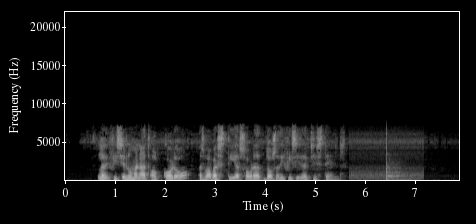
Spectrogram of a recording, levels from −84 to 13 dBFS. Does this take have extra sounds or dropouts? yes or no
yes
